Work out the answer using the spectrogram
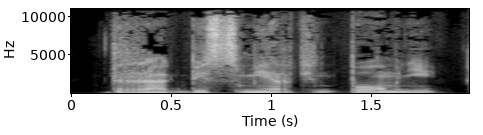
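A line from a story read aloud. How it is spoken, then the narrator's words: Whispered. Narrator (Russian): шепнул мне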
